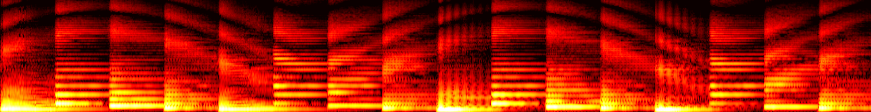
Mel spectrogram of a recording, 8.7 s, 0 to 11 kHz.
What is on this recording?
Part of the Epsilon loopset, a set of complementary synth loops. It is in the key of C major, following the chord progression Cmaj7 Fmaj7. It is four bars long at 110bpm. It is normalized.
110bpm, synth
